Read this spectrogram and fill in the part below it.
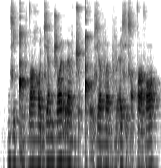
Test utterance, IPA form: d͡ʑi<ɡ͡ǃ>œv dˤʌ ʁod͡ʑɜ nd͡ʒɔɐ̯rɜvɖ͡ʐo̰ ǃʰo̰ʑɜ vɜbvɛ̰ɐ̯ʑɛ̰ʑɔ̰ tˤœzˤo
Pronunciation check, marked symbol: correct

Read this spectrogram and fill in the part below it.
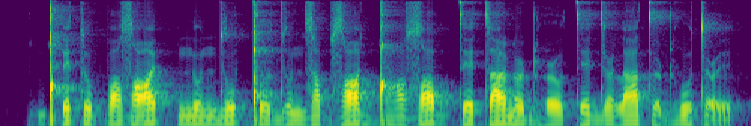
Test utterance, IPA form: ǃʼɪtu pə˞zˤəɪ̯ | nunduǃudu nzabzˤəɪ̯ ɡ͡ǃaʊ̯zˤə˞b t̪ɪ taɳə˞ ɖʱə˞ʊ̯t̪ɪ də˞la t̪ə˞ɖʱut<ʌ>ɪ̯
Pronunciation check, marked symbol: incorrect: ə˞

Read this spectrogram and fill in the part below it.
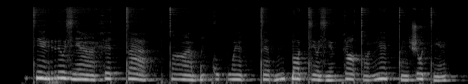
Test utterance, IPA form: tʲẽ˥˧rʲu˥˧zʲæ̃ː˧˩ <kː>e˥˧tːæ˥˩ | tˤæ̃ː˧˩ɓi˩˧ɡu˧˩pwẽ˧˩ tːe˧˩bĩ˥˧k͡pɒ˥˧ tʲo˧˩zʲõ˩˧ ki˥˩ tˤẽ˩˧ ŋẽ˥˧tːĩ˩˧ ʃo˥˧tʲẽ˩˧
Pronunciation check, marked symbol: incorrect: x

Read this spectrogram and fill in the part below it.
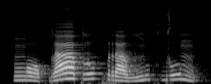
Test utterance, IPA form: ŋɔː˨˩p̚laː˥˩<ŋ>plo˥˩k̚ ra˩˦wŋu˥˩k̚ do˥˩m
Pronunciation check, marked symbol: incorrect: none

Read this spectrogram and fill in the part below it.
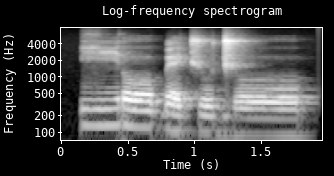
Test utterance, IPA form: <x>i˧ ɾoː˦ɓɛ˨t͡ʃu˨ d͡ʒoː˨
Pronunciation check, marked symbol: incorrect: ɣ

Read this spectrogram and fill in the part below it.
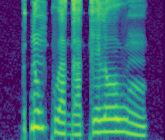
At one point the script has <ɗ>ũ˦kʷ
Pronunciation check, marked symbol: correct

